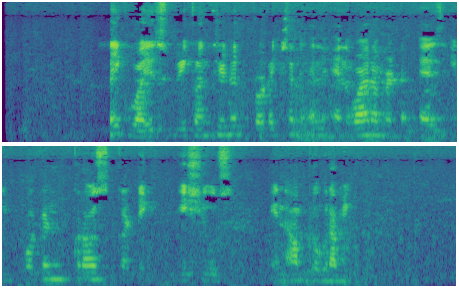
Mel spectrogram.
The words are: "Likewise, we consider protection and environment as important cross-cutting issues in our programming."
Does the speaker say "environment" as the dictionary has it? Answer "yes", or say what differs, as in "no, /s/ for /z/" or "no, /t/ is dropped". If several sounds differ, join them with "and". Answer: yes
